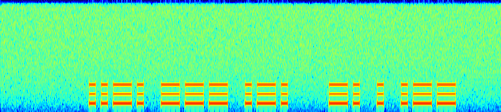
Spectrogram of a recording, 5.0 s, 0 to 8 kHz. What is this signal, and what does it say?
Morse code, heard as a keyed tone, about 20 wpm, 660 Hz. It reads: FOR NEW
